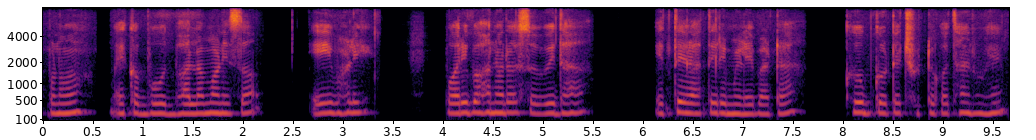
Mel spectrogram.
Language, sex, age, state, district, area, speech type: Odia, female, 18-30, Odisha, Bhadrak, rural, spontaneous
